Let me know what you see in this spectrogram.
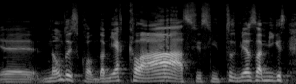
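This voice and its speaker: A woman speaks with vocal fry. Her pitch swings very widely. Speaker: TV journalist and presenter. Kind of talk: casual chat. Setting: studio.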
